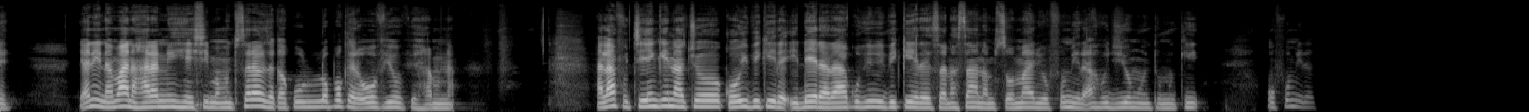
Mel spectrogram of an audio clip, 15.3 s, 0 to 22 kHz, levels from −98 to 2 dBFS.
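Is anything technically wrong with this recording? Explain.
No, the speech signal is technically sound, and the level eases down in a smooth, deliberate fade-out beginning around 12 s and reaching silence at 13.27 s without any click or hard edge.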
